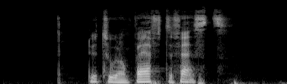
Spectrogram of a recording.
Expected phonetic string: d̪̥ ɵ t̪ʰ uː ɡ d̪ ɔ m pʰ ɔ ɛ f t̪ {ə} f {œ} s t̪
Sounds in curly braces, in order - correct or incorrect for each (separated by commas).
correct, incorrect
